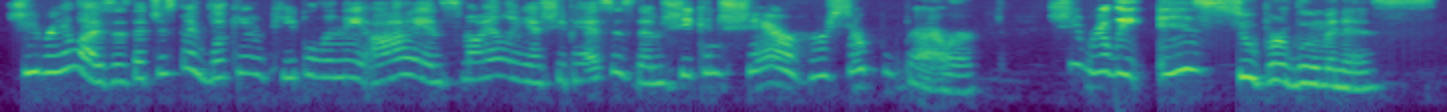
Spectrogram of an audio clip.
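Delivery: put-on gentle read-aloud for children; story narration. A narrator's reading. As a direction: read it like a bedtime picture book. Reads a picture book aloud.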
